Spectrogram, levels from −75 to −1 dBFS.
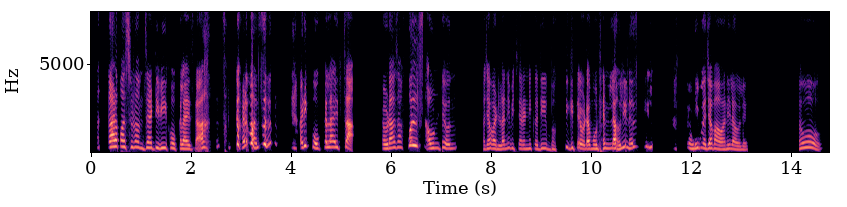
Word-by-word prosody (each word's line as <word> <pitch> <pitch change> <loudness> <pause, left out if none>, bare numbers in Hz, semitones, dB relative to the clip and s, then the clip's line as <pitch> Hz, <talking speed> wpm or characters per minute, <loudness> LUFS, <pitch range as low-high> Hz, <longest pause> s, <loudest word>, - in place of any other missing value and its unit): सकाळपासून 340 -1 +3
आमचा 295 -2 0
टीव्ही 285 0 +2
खोकलायचा, 235 -6 +2 0.4
सकाळपासून 325 - +3 0.6
आणि 400 - +4
खोकलायचा. 315 +3 +2 0.6
एवढा 255 +3 +4
असा 315 +1 -3
फुल 435 0 +6
साउंड 265 - -3
ठेवून, 250 -5 -1 0.6
माझ्या 235 +4 -3
वडिलांनी 230 +2 -2
बिचाऱ्यांनी 235 -2 -6
कधी 240 +3 -5
भक्ति 210 - -9
गीते 280 -1 -4
एवढ्या 225 -2 +2
मोठ्यांनी 245 +3 -3
लावली 255 +5 +3
नसतील, 345 +3 -6 0.5
तेवढी 245 +3 -5
माझ्या 265 0 +1
भावानी 225 -2 -1
लावले. 185 -4 -4 1.1
हो. 275 -6 -2
260 Hz, 110 wpm, -21 LUFS, 230-315 Hz, 1.1 s, फुल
